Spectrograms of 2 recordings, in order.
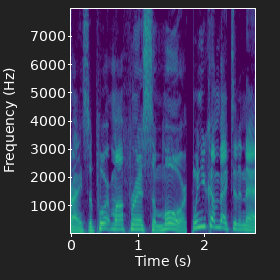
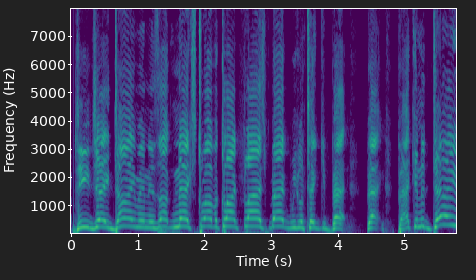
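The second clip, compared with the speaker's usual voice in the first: slow, higher announcer voice; radio announcer; 7 semitones higher than usual. Acted. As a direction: hype the next show slowly. Radio host announces next segment.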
